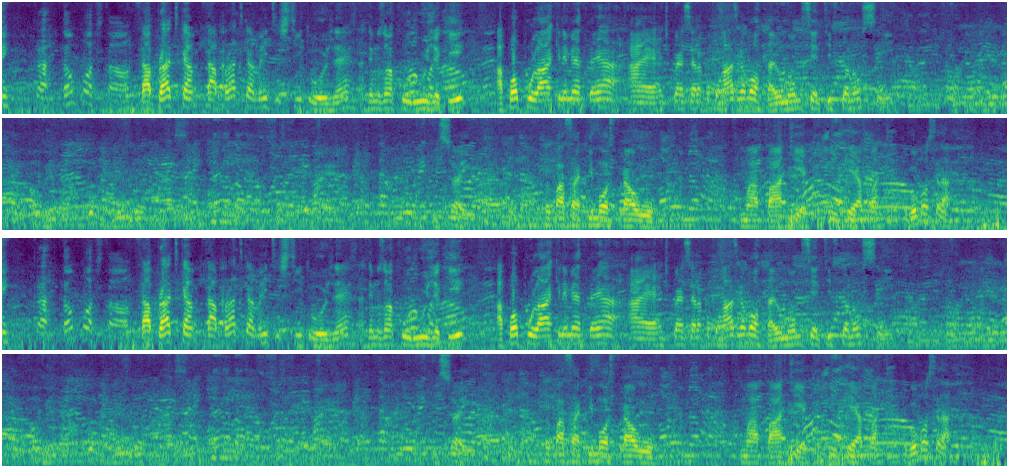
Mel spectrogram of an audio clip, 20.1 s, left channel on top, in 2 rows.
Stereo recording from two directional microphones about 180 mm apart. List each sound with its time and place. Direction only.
0.4 s a man's voice: 5° right (ahead or behind)
1.4 s a man's voice: 20° right (ahead or behind)
15.5 s a man's voice: 10° right (ahead or behind)
17.5 s a man's voice: 15° right (ahead or behind)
